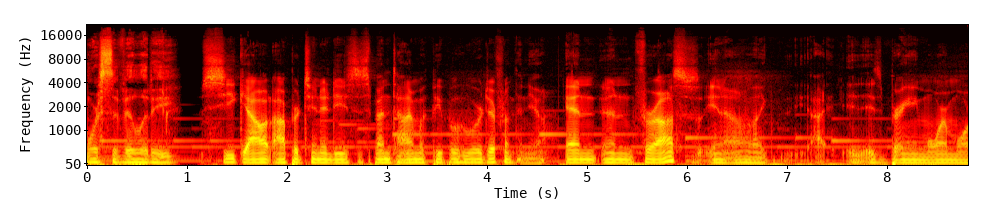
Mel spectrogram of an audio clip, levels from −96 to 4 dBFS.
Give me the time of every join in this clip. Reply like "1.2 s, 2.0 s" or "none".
1.2 s, 4.6 s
